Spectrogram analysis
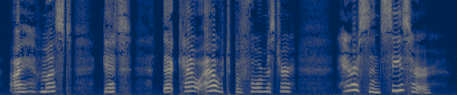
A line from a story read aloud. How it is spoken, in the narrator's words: gasped Anne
